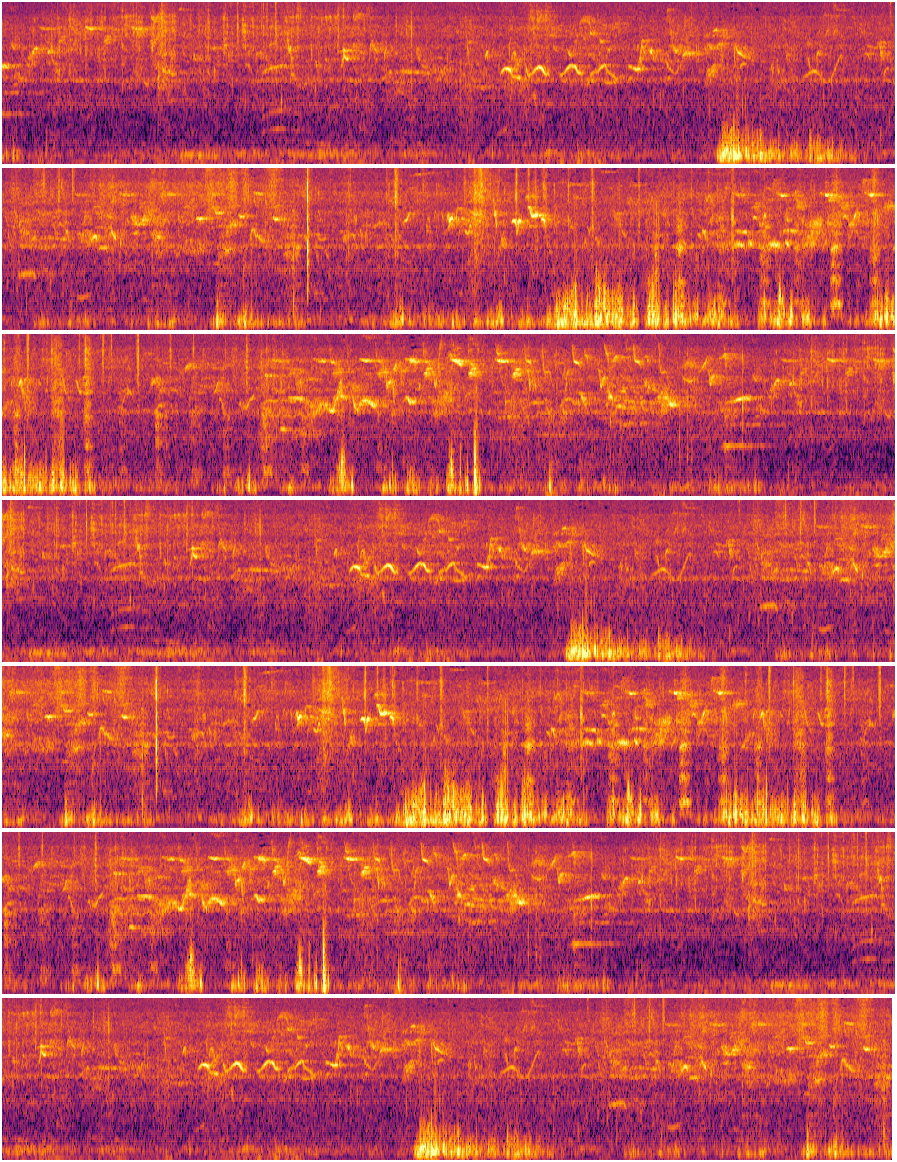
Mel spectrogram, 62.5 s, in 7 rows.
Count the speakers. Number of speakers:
0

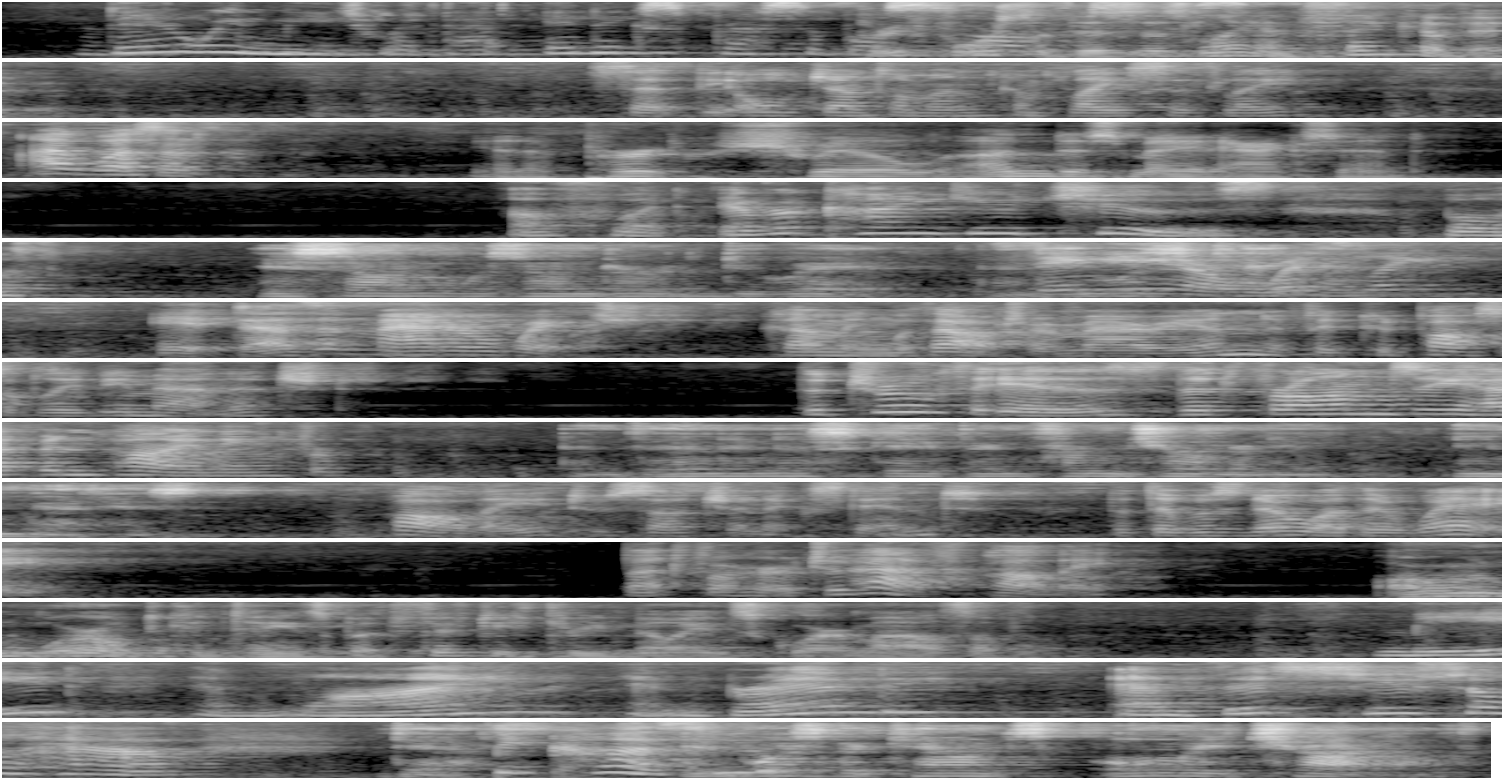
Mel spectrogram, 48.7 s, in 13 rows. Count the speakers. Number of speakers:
7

